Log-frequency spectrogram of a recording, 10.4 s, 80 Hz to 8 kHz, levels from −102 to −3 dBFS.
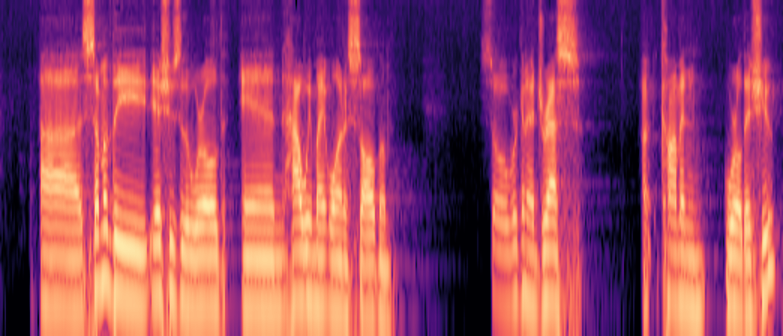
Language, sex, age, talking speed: English, male, 40-59, 145 wpm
